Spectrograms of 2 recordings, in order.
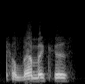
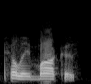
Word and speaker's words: Telemachus: I've heard his name pronounced Telemachus, but also Telemachus.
